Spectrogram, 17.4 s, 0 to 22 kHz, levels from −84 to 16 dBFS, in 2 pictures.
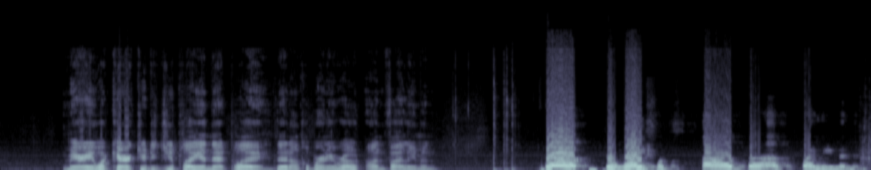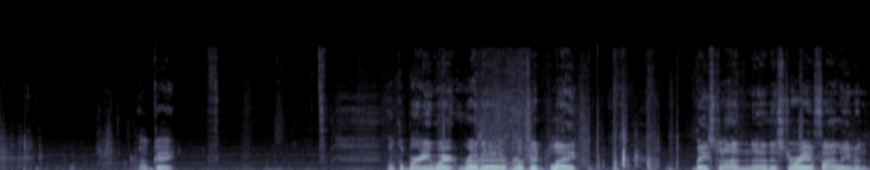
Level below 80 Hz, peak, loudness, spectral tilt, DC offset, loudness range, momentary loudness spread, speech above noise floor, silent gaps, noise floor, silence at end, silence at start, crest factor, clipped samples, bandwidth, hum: -48 dBFS; -8 dBFS; -19 LUFS; -5 dB/octave; under 0.1%; 18 LU; 16 LU; 40 dB; none; -59 dBFS; 0 s; 0.65 s; 12 dB; under 0.1%; 15 kHz; none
